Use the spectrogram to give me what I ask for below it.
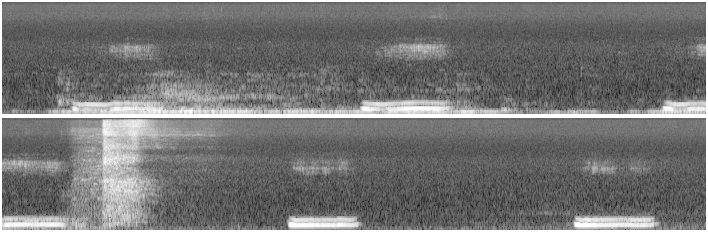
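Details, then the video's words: Sleeping cat snoring indoors: tonal, slightly whistled breaths in a low register, each about a second long, repeated roughly every three seconds, with a low rumble under the first few and a brief rustling burst midway. "코고는 냥이~#잠잘때#코골이"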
